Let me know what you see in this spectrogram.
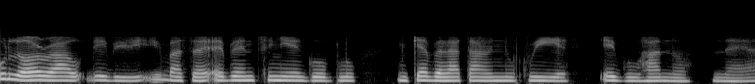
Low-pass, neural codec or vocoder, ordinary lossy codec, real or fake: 3.6 kHz; codec, 16 kHz, 1 kbps, X-Codec, WavLM features, trained on Multilingual LibriSpeech; Opus, 64 kbps; fake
